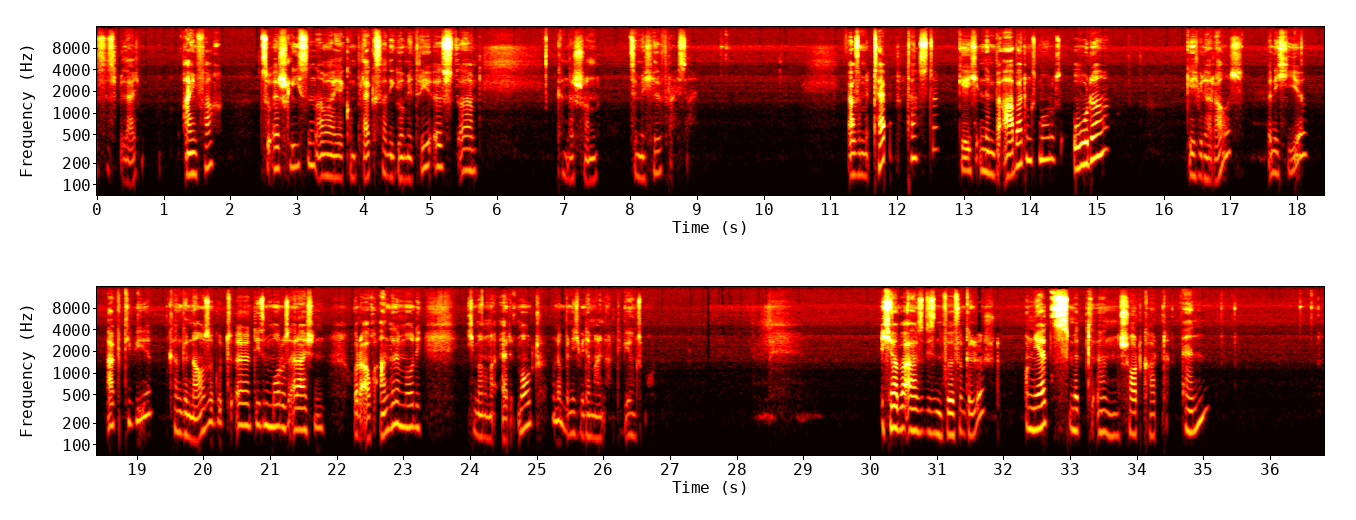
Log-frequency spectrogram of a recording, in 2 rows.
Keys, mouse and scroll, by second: 8.7-9.8 scroll up 1, 9.8-26.9 drag, 26.9 middle click.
